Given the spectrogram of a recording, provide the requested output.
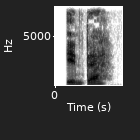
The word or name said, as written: endda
